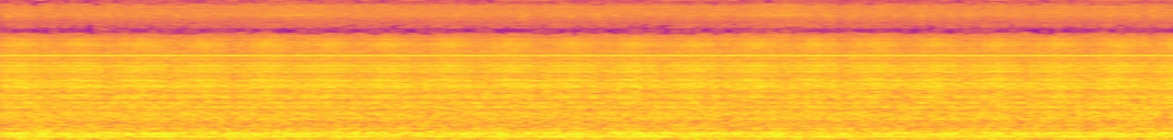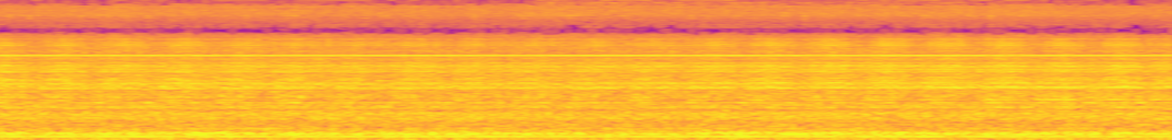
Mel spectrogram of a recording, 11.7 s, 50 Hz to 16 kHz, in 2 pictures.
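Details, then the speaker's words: JVC GR-SXM330 Super VHS-C camcorder after transport rebuild (fix for clicking/E03 error): rewind of a damaged test tape with steady even whir, no clicks or knocks; normal tape rewind. "And you can hear the transport's pretty quiet. I mean, yeah, there's going to be, of course, noise in the rewind and forward, but no clicking."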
